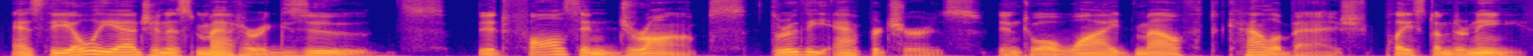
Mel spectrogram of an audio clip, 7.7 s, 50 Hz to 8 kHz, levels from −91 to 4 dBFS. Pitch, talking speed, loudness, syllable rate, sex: 100 Hz, 150 wpm, -19 LUFS, 4.9 syllables/s, male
